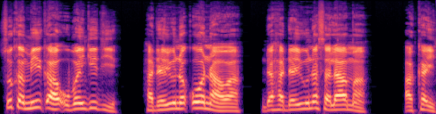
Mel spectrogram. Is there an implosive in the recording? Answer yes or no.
no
